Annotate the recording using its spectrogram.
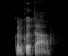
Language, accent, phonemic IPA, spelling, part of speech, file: French, France, /kɔl.kɔ.taʁ/, colcotar, noun, LL-Q150 (fra)-colcotar.wav
- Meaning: colcothar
